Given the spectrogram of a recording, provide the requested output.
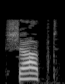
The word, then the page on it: shopped: British English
